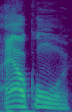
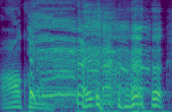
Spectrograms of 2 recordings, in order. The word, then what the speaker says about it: Alcorn: I first met JJ, I said Alcorn. No, Alcorn. Hey. They don't want you to pronounce the whole thing. Boy, hey, he got on my top too. Hey, you gotta cut that thing in half, man.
